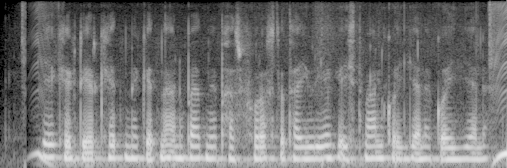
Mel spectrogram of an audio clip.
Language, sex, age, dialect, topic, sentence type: Bhojpuri, male, 18-24, Northern, agriculture, question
